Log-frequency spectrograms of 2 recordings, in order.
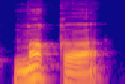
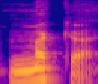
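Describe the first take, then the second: First: The middle consonant is a deep q sound. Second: The middle consonant is a plain k sound. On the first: "the letter Qa" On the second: "they pronounce the letter Qa as Ka"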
